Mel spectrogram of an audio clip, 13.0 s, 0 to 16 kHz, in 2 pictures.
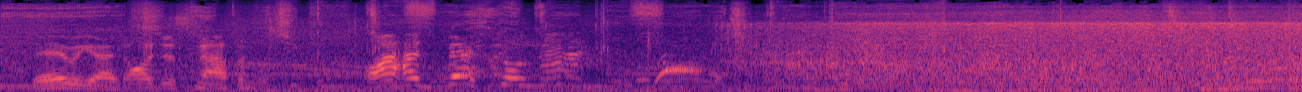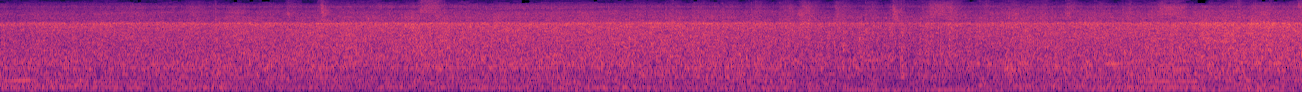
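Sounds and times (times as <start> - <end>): water rushing and splashing: 0.0 - 13.0
vehicle engine running: 3.6 - 13.0.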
